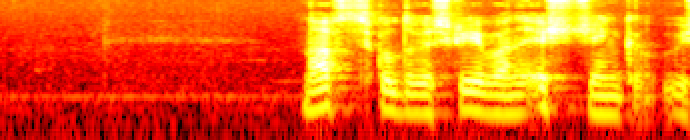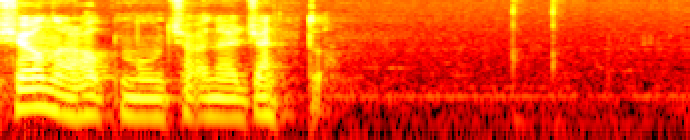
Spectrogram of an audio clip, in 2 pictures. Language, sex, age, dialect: Faroese, male, 15-35, Norðurstreymoy/Eysturoy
